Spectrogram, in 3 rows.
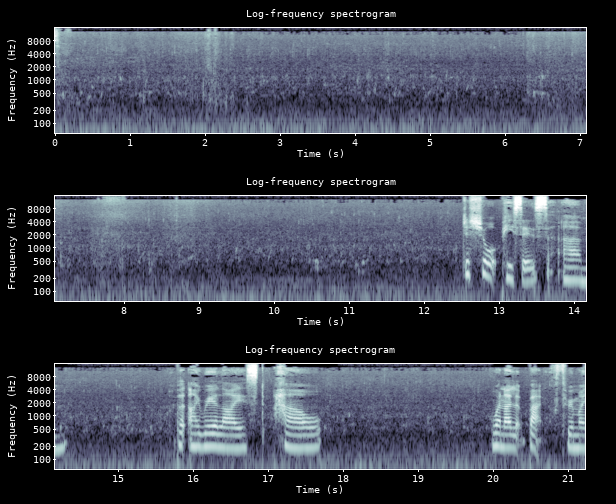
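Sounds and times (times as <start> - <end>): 
flowing river water with deep rumbling undertone: 0.0 - 21.2
speech: 12.6 - 14.4, 15.8 - 17.8, 20.0 - 21.2.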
